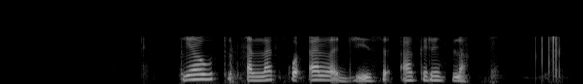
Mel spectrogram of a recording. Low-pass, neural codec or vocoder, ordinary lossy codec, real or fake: 3.6 kHz; autoencoder, 48 kHz, 32 numbers a frame, DAC-VAE, trained on Japanese speech; none; fake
